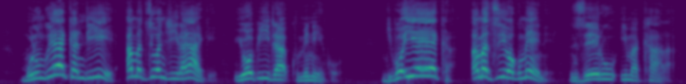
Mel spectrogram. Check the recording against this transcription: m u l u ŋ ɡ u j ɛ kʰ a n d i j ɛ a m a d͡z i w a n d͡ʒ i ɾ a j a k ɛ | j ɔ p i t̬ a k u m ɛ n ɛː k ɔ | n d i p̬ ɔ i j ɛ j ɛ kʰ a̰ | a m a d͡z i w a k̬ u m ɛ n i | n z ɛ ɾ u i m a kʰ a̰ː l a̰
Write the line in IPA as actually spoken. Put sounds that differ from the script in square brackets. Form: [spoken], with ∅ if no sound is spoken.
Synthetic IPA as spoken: m u l u ŋ ɡ u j ɛ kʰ a n d i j ɛ a m a d͡z i w a n d͡ʒ i ɾ a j a k ɛ | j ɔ p i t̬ a k u m ɛ n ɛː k ɔ | n d i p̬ ɔ i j ɛ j ɛ kʰ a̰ | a m a d͡z i w a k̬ u m ɛ n [ɛ] | n z ɛ ɾ u i m a kʰ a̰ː l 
